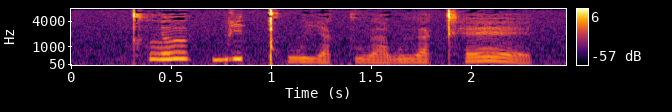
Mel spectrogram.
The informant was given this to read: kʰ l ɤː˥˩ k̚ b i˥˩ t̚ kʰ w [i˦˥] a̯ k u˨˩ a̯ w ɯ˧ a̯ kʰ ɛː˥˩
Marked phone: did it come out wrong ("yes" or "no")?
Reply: yes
